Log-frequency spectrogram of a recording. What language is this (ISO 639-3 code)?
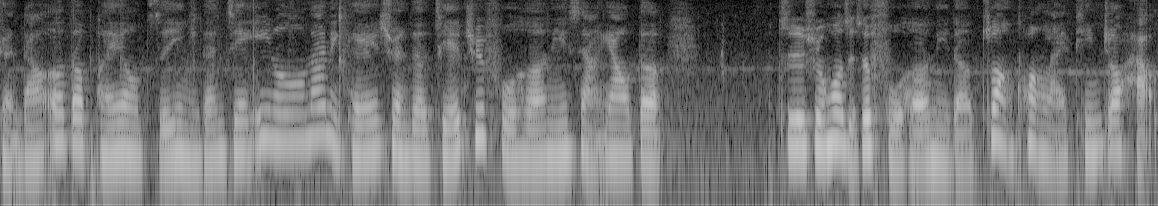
zho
